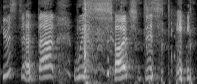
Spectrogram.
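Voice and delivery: talking through laughter; laughing. Real, not acted. Host cracking up at her cohost's tone, laughing. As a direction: laugh while getting the words out.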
